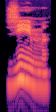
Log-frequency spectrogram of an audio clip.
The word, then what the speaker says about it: jim: in Standard Arabic and Syrian Arabic it should sound like the J in the word Jam while in Egyptian Arabic it sounds like the G in the word game they're both quite easy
